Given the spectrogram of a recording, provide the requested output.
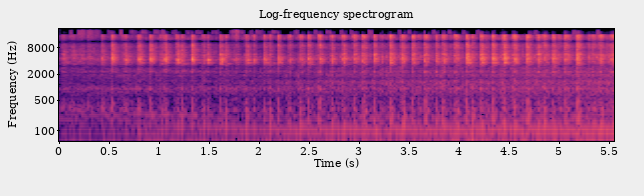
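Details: Customer two-stroke J-arm bike of uncertain year (possibly 1989), with the idle and air screws set, engine moderately warm. Crisp, regular pops and clean throttle blips build smoothly, with an even idle: running decent, much better than before.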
